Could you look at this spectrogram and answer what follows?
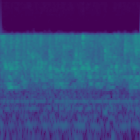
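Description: Water pours steadily into a Robobrew brewing system onto grain, a continuous close splashing rush with no pauses.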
